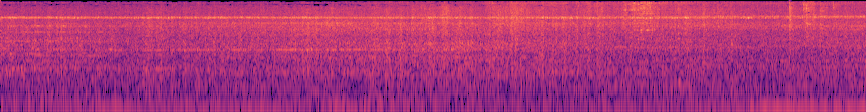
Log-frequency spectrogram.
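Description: Coal train's cars rolling past, a steady low rumble of wheels on the rails that grows a little louder near the end.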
